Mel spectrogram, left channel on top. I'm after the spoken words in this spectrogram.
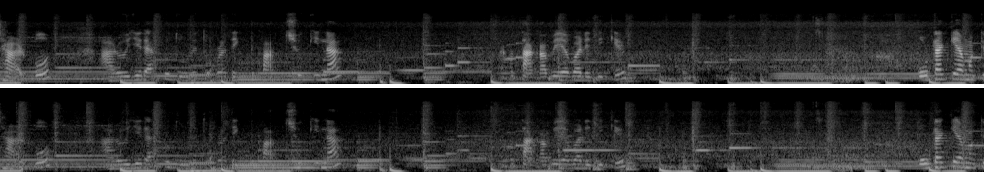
ঝাড়বো। আর ওই যে দেখো দূরে, তোমরা দেখতে পাচ্ছ কি না, এখন তাকাবে আবার এদিকে। ওটাকে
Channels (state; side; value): normal; both; correlation 0.56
